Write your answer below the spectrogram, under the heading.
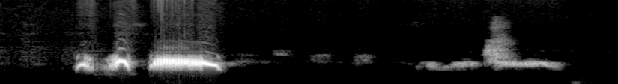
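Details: Spotted dove calling, used to prompt decoy birds to coo: two quick short notes and a rolling low coo, then after a pause a faint, softer rolling coo trailing off. No other sounds.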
